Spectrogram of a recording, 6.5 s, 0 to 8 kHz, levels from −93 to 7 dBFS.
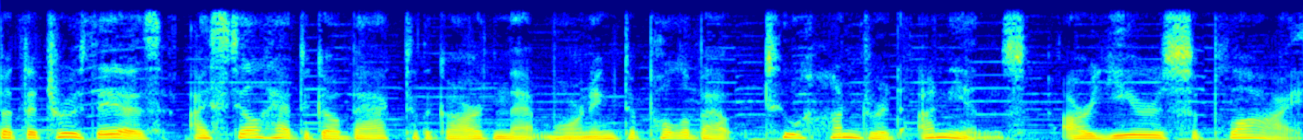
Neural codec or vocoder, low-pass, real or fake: none; 7.2 kHz; real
